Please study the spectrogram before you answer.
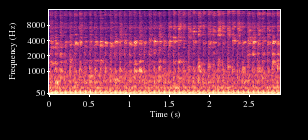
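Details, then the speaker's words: Farmall Super A tractor just revived, needs governor work: even steady putter about four beats a second with no knocks or misses; idles smoothly and sounds healthy. "for now I'm G to let y'all hear it run because it does sound right nice"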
